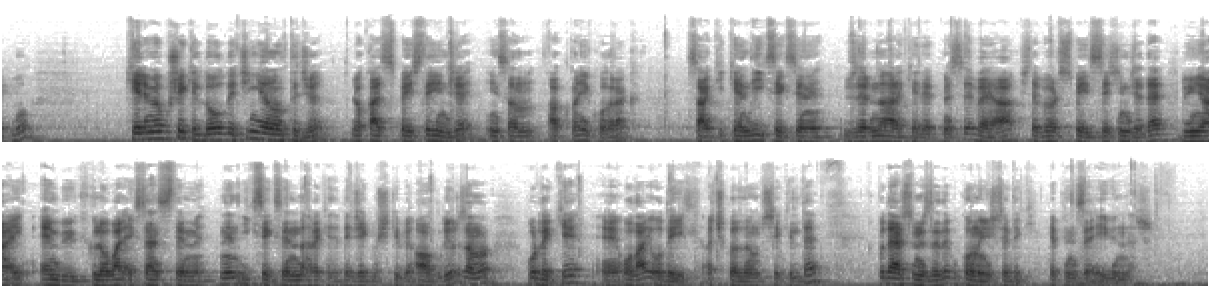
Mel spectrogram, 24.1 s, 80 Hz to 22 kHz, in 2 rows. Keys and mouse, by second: 6.7-9.6 middle drag, 9.6-12.1 drag, 12.2-16.4 middle drag, 17.9-20.9 middle drag.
